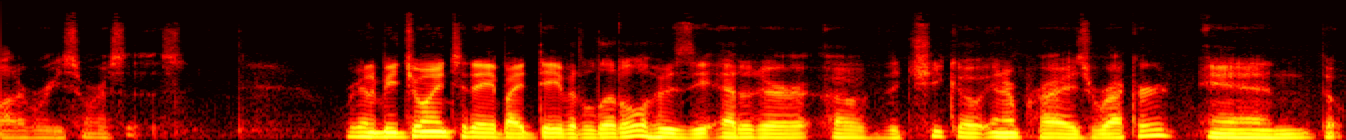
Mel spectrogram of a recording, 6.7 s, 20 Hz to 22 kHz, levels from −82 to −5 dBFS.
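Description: Throughout the speech, gain pumping is audible: the input gain was likely set too high, so a fast limiter clamps down on each loud syllable and releases in the pauses. The room noise sits about 43 dB below the speech, and the gain swings by around 5 dB, leaving the delivery squashed.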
